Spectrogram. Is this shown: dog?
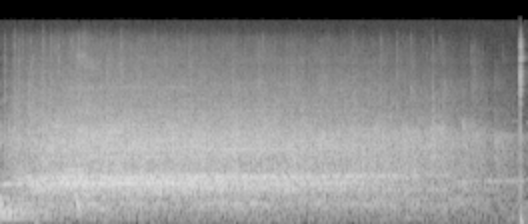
no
